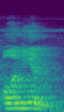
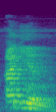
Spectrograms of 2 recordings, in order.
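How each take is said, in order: First: ऑनियन with a long open "aw" at the start; mispronounced ऑनियन with a rounded first vowel; wrong pronunciation. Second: अनियन with a short "uh" at the start; teacher models अनियन with a short neutral first vowel; correct pronunciation. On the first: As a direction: say ऑनियन as "AW-nee-un", the common mistake. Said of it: "ये गलत pronunciation है". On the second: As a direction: say अनियन as "UH-nee-un", the right way. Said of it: "इसका सही तलफ़ुज़ क्या है". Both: Shown as a demonstration.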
